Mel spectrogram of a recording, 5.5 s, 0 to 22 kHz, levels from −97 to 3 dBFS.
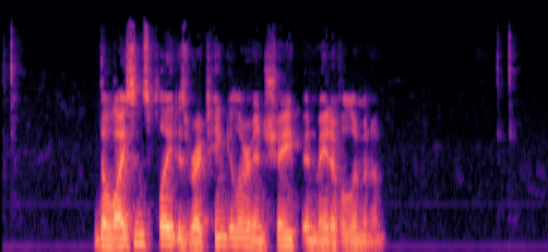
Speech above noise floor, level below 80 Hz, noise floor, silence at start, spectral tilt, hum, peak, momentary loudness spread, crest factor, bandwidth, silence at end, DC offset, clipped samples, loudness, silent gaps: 53 dB; -56 dBFS; -71 dBFS; 0.95 s; -5 dB/octave; none; -2 dBFS; 10 LU; 20 dB; 15 kHz; 1.65 s; under 0.1%; under 0.1%; -19 LUFS; none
